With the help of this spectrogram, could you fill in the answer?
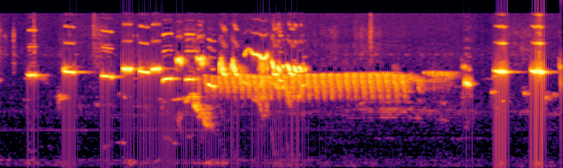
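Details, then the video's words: Brown prinia, locally jongkangan, in a lure recording for caged and wild birds: spaced high chirps lead into a long buzzy rattling trill that fades, followed by a few loud emphatic notes. "Suara danMasteran jongkangan /cingcoang coklat"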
